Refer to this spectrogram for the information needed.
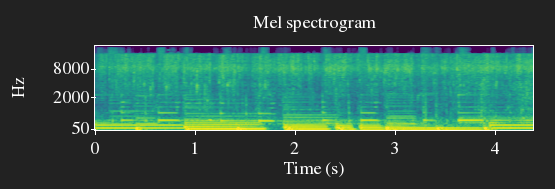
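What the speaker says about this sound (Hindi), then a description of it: "ये हमारा प्याज है, इसको मैंने शामिल कर दिया है घी के साथ।" Onions sizzling in hot ghee in a pan, a loud, steady fry with strong tonal hum and clatter running throughout without talk.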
